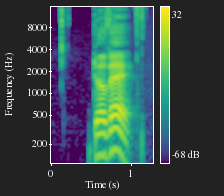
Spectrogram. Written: dove

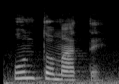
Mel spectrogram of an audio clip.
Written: un tomate

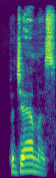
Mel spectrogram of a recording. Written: pyjamas

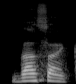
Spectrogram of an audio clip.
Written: vingt cinq

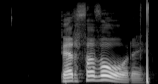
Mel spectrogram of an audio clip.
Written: perfavore

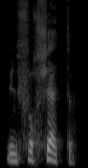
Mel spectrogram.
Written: une fourchette

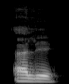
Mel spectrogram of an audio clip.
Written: aller

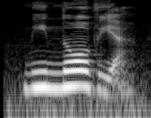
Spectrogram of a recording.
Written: mi novia

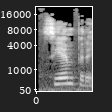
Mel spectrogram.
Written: siempre

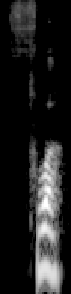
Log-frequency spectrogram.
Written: foie

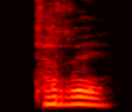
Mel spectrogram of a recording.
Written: tres

